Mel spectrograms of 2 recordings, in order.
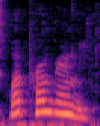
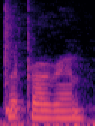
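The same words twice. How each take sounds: First: What program? asked again, higher and louder; pushed, impatient repeat of What program?. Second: Said in the usual way. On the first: Real, not acted. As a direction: repeat it, insisting on an answer.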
